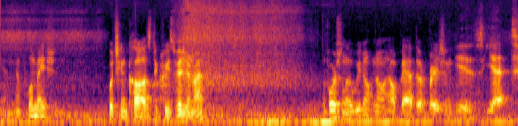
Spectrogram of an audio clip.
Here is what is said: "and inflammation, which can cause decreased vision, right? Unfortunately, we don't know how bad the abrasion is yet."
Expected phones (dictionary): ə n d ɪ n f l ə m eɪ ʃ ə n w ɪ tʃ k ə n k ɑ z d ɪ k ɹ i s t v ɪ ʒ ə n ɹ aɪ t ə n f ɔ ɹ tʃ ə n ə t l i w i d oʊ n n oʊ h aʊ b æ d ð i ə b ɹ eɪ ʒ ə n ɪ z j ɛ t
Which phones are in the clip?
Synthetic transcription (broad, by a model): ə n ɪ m f l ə m eɪ ʃ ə n w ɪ tʃ k ə n k ɑ z d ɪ k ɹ i s v ɪ ʒ ə n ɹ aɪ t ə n f ɔ ɹ tʃ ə n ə t l i w i d oʊ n n oʊ h aʊ b æ d ð i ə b ɹ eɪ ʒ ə n ɪ z j ɛ t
